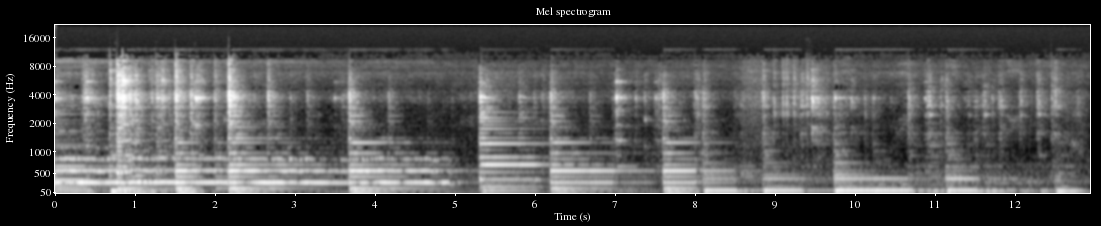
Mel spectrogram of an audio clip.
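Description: Guitar playing with a keyboard: a held note over the first five seconds, then separate low notes picked one at a time, each dying away.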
